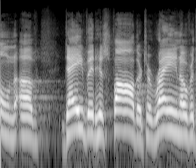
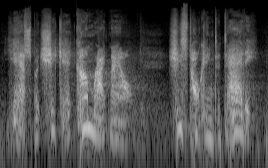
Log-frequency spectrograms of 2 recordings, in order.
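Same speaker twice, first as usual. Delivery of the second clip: put-on hushed, whispered little-boy voice; 18 dB quieter than usual. Telling a joke, a little boy answers a telemarketer's call, hushed whispered little-boy voice. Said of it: "whispered voice of a little boy".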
